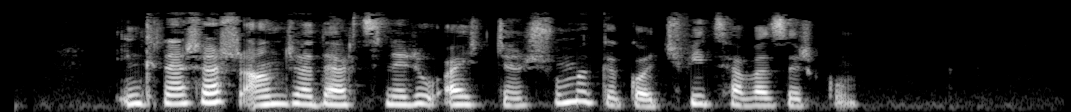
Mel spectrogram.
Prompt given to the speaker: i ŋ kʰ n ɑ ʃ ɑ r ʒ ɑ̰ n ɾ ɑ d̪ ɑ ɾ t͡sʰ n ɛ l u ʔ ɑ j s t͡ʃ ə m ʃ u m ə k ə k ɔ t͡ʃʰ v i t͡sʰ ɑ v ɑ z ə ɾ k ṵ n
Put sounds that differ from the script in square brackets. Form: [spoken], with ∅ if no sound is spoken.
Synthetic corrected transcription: i ŋ kʰ n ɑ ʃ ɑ [ɾ] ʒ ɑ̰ n ɾ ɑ d̪ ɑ ɾ t͡sʰ n ɛ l u ʔ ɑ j s t͡ʃ ə [n] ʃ u m ə k ə k ɔ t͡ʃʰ v i t͡sʰ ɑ v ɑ z ə ɾ k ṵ [m]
